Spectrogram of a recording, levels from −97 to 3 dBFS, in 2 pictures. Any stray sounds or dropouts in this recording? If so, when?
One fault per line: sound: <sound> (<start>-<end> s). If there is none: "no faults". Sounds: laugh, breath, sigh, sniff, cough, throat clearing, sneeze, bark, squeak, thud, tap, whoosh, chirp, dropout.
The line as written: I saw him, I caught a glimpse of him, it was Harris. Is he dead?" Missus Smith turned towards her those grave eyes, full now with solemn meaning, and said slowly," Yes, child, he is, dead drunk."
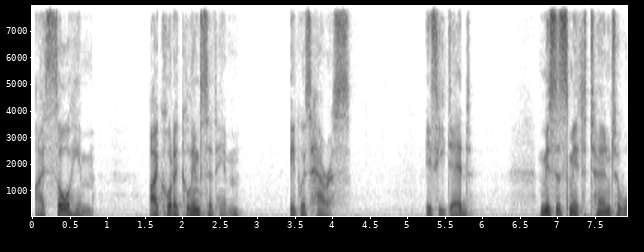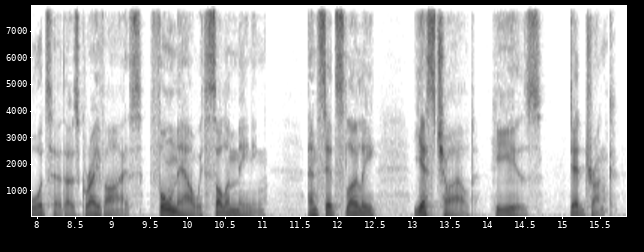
no faults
